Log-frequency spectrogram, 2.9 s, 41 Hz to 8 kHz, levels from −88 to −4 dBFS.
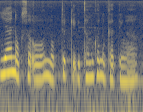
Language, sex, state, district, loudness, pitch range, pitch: Garo, female, Meghalaya, South Garo Hills, -19 LUFS, 190-230 Hz, 210 Hz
